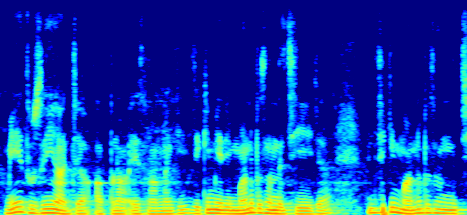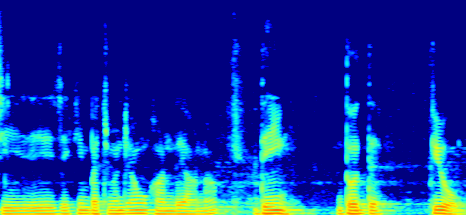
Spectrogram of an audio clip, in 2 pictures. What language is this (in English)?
Dogri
